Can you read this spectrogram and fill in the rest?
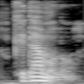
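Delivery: kudamono with the pitch peak on da, falling after; accent on da. Shown as a demonstration. Teacher giving learners the correct kudamono. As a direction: rise to da in kudamono, then drop. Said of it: "right there on the da".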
